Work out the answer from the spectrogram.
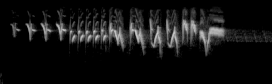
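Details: Common Chaffinch song, repeated hundreds of times an hour: a few separate high notes, then a fast series tumbling down in pitch and speeding up like falling downstairs, closing with a sharp final flourish; recorded at a nature reserve.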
